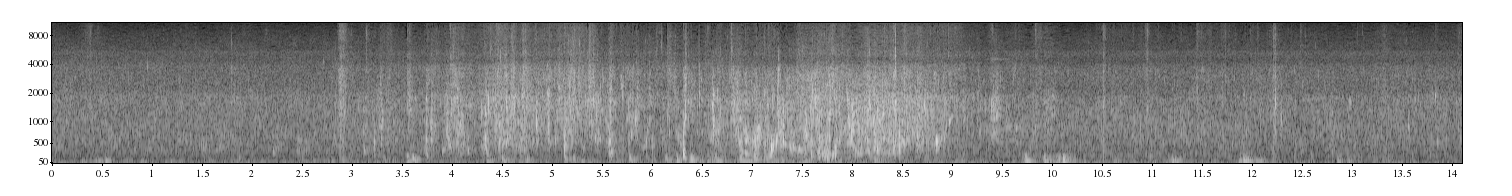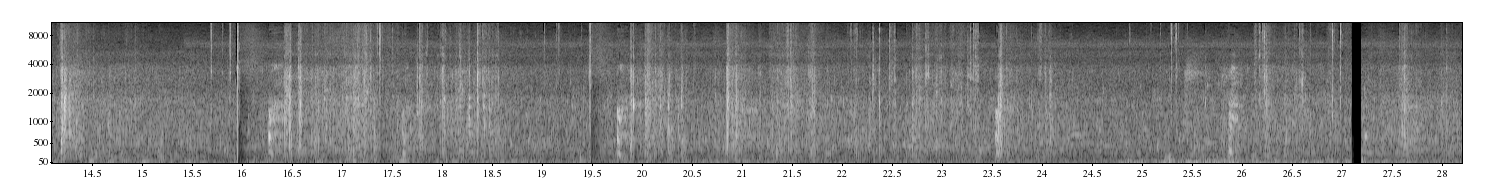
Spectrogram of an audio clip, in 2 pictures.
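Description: A shallow rocky stream runs steadily, with a spell of splashing water from about four to nine seconds in, as feet wade through it. From about fourteen seconds in, dry wooden sticks clatter and knock against stones as they are dropped and laid out, in many short sharp clicks.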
